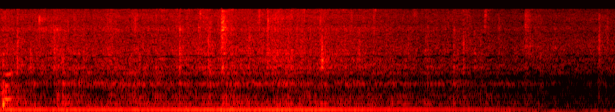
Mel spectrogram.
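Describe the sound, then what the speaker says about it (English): Bacon sizzles softly in a pan as its fat renders out, a low, even frying hiss with a faint hum underneath and no voices. "Once I've gotten all the fat rendered out of the bacon"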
